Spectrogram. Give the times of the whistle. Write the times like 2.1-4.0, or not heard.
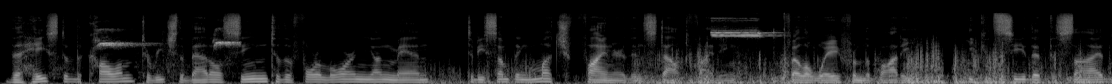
0.9-2.5, 7.1-7.9.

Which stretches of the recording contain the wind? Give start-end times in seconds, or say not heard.
4.2-11.0.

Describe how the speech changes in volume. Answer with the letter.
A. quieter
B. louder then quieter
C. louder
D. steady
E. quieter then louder
D.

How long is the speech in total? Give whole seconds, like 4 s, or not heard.
11 s.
